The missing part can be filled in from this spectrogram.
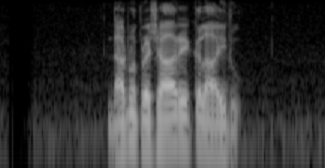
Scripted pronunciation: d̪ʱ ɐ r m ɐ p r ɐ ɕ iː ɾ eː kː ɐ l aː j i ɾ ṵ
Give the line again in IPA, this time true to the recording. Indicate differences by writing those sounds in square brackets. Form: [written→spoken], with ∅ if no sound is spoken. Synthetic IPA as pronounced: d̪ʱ ɐ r m ɐ p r ɐ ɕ [iː→aː] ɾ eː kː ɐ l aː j i ɾ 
